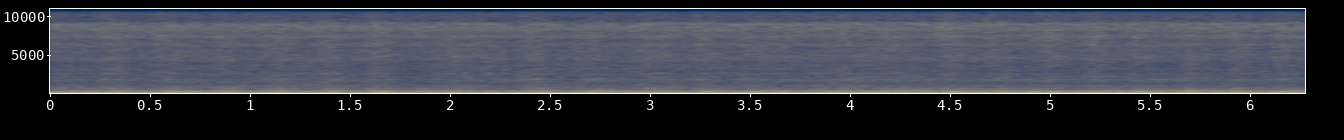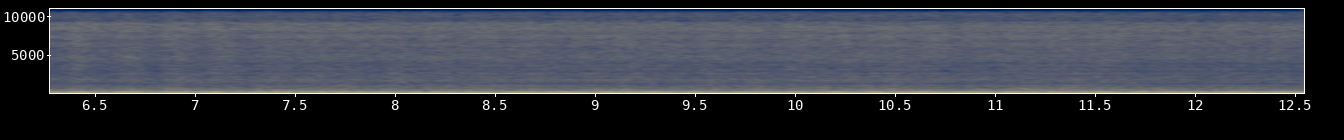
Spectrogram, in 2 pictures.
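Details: Henry J engine freshly started with a Sniper EFI and replacement GM HEI module, screw opened, warming up: steady, even low rumble with no misses, knocks or hunting, getting louder as it heats; normal idle.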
